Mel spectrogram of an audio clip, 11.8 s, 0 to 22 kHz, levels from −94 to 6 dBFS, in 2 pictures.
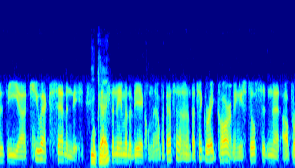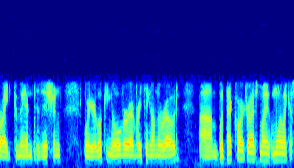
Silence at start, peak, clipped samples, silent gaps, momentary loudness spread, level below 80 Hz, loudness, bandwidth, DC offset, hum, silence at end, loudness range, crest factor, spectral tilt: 0 s; -12 dBFS; under 0.1%; none; 7 LU; -72 dBFS; -31 LUFS; 7.4 kHz; under 0.1%; none; 0 s; 2 LU; 20 dB; -7 dB/octave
